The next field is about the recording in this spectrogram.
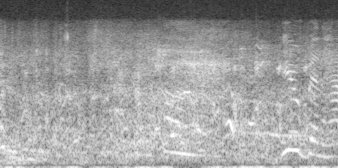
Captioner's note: sighs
